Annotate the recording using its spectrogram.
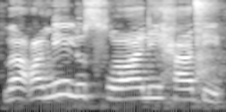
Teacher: تو عین وسط الحلق سے، مطلب حلق کے درمیان والے حصے سے · عین حلق سے نکالیں گے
